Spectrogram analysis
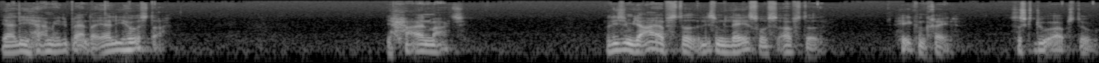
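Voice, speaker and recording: Gravelly-voiced man preaching earnestly. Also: mid-range voice, long pauses, darkish tone. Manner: earnest, repeats key words for emphasis. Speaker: pastor. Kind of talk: sermon.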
